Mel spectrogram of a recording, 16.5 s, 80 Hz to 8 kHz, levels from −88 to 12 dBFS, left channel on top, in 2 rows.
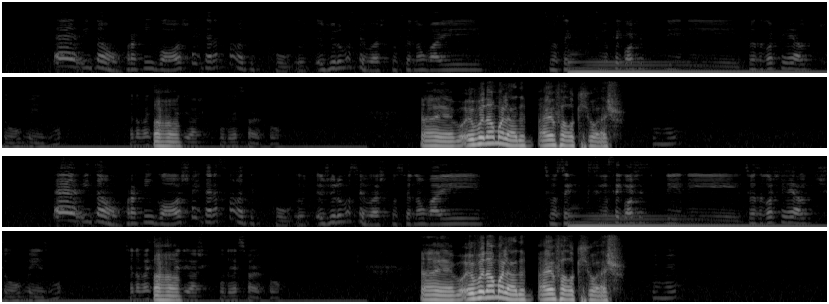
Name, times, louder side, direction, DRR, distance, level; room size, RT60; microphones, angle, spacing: voice 1, 0.5-4.9 5.4-8.9 9.5-11.0 14.7-15.1, right 4 dB, 65° right, 5.2 m, -58 dB
sound 1, 5.7-11.9, equal, 10° left, 3.5 m, -58 dB
voice 2, 12.4-14.4, right 3 dB, 20° right, 0.4 m, -30 dB
head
